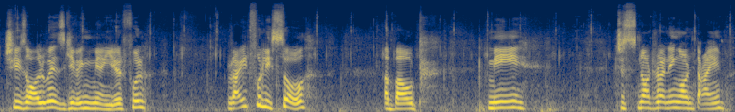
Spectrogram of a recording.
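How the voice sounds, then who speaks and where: A man's voice: high-pitched, steady tone, measured pace, long pauses. A man talking casually to his vlog audience while he runs outdoors, with some wind noise in the recording. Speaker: running vlogger. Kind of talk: casual vlog chat to camera. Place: outdoors on the move.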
